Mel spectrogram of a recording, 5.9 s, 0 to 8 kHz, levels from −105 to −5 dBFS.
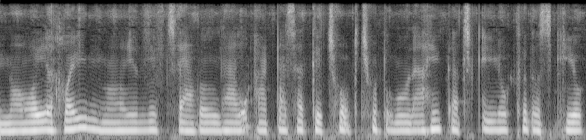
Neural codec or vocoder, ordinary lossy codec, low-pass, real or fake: codec, 24 kHz, 0.9 kbps, WavTokenizer, medium music audio release; none; 7.2 kHz; fake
